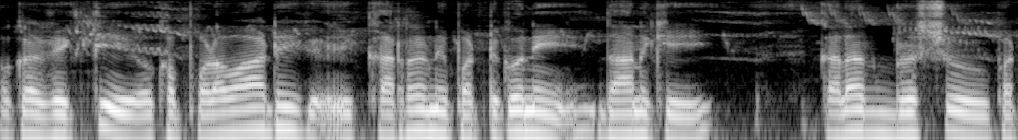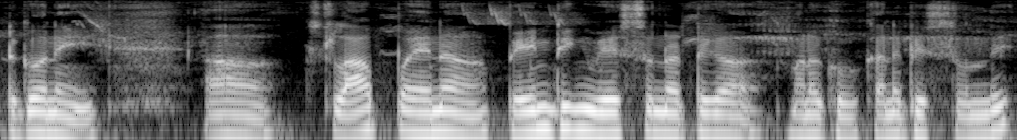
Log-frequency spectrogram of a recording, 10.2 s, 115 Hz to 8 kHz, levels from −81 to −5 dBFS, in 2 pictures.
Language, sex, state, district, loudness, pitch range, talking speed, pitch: Telugu, male, Telangana, Mahabubabad, -17 LUFS, 125-140 Hz, 105 wpm, 130 Hz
